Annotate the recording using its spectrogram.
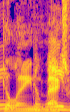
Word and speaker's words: Ghislaine: What does Ghislaine, I always want to, is that how you say your name? – Ghislaine Maxwell.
